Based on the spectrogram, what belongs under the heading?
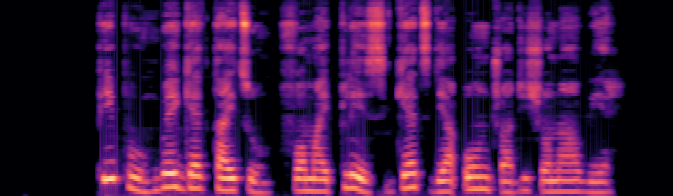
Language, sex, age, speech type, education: Nigerian Pidgin, female, 15-29, spontaneous, tertiary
